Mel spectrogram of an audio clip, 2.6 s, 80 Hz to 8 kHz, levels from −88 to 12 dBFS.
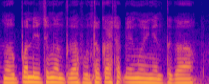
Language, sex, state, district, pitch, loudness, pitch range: Wancho, male, Arunachal Pradesh, Longding, 150 Hz, -13 LUFS, 140-155 Hz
